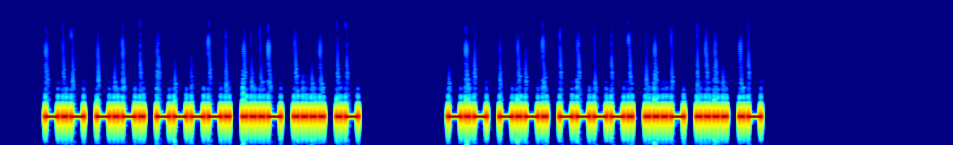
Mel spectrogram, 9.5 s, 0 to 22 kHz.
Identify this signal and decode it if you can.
Morse code, heard as a keyed tone, about 27 wpm, 700 Hz. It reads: KC9VHA KC9VHA
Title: USA Call Signs - 6 Characters - Repeated 3x - 28wpm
